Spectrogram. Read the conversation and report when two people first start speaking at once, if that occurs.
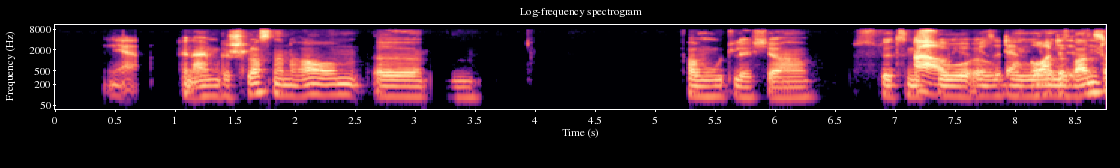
7.2 s

